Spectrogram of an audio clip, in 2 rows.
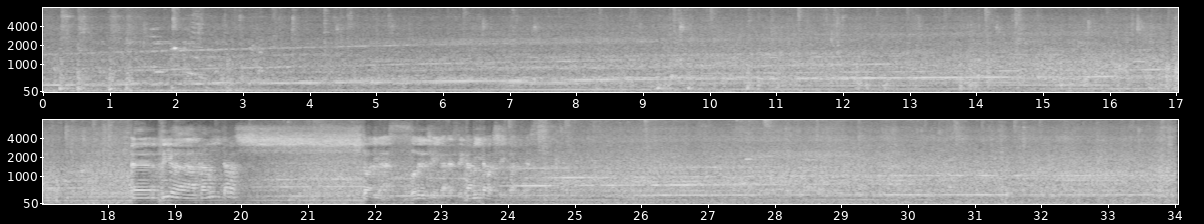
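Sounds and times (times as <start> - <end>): low train rumble: 0.0 - 34.0
rail joint clicks: 0.0 - 34.0
train motor whine rising: 19.8 - 26.8.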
